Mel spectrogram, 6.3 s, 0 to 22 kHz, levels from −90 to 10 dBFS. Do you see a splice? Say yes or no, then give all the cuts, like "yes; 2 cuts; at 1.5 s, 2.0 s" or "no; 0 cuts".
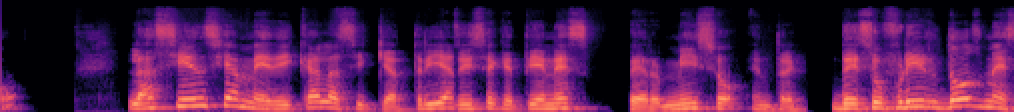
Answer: yes; 2 cuts; at 2.8 s, 5.0 s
